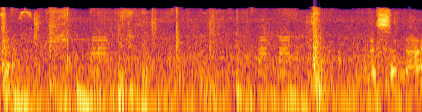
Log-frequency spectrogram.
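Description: Road traffic with a steady low rumble, mixed with background music.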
